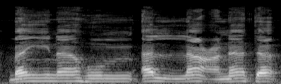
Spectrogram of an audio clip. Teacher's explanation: نون لام إدغام، نأكل النون بغير غنة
